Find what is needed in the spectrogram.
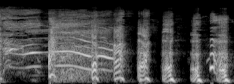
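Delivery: high, bursting laugh of recognition; sudden shrieking laugh; real laugh. Real, not acted. Amused reaction to punchline.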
